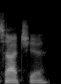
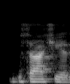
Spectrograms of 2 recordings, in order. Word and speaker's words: Bisaccia: Rich Bisaccia. – Bisaccia, there you go.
